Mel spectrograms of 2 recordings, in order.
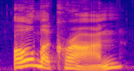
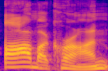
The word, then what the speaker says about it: Omicron: I thought it was pronounced Omicron. Apparently Omicron. It's Omicron. Like, is the Greek letter Omicron or Omicron?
